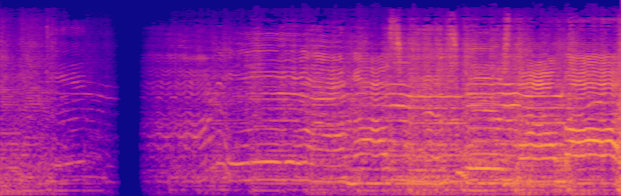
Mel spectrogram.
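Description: Live band music with singing fades out to a brief silence about a second in, then another live performance with singing fades in and builds.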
